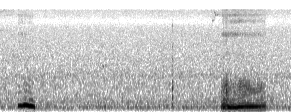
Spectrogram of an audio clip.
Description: Pom falling asleep and starting to snore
